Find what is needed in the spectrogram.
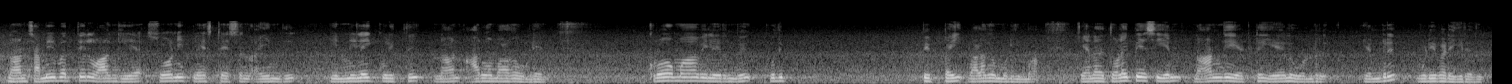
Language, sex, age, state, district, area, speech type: Tamil, male, 18-30, Tamil Nadu, Tiruchirappalli, rural, read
